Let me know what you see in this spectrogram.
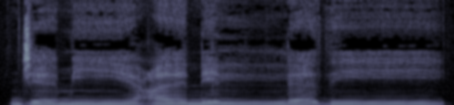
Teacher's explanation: ذی مد طبعی ہے، دو حرکہ لمبا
